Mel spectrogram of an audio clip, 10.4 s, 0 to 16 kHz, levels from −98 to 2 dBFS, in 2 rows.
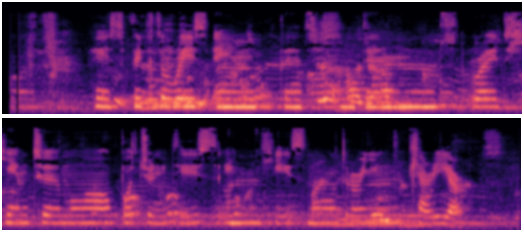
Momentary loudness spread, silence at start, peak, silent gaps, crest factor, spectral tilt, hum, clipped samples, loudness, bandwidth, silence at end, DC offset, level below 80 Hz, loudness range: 13 LU; 0.1 s; -8 dBFS; none; 18 dB; -4.5 dB/octave; none; under 0.1%; -25 LUFS; 11.5 kHz; 0 s; under 0.1%; -70 dBFS; 8 LU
